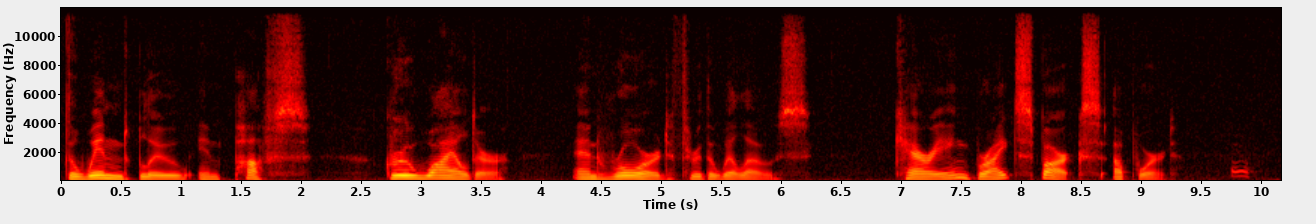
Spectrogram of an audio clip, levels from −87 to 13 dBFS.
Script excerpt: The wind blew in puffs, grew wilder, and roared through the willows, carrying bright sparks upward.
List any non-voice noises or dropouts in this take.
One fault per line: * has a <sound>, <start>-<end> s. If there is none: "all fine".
* has a laugh, 9.7-10.0 s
